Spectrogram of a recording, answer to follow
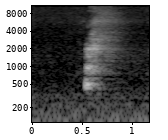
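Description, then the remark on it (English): A sleeping, dreaming dog lets out one short, muffled woof, a half-voiced bark, over a low steady background hum, with no talking. “And now he's barking and he's dreaming. And listen to our dog, y'all.”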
